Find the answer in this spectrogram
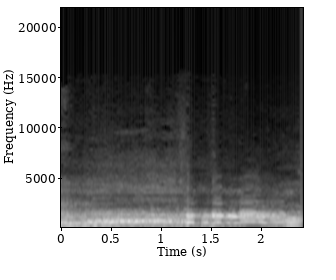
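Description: A man's voice chanting a melodic line in the sung style of a waz sermon, holding long notes that step up and down in pitch, with a brief break a little over a second in.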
